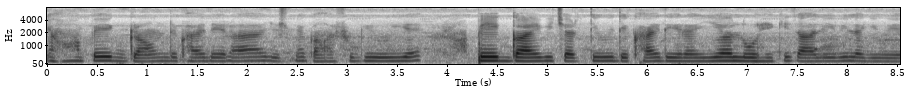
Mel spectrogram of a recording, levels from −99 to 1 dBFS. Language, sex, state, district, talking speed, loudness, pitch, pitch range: Hindi, female, Bihar, Darbhanga, 225 wpm, -20 LUFS, 190 Hz, 185-200 Hz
